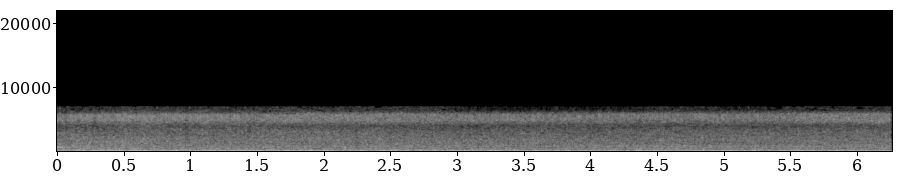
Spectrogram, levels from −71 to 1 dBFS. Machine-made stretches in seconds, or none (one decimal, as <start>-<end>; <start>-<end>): 0.0-1.6; 3.0-5.3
